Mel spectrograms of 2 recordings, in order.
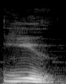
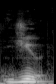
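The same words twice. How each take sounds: First: It starts with a soft gliding ee-like sound. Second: It starts with a hard Spanish-style Y sound. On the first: The speaker calls it right. "se pronuncia you" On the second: The speaker calls it wrong. "las solemos pronunciar como Y en español"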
